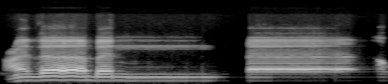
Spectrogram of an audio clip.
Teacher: Hujung dia kita berhentikan ra. Kita sukunkan pada ra dan sebelum itu berbaris atas. Jadi ra di situ adalah ra tebal.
